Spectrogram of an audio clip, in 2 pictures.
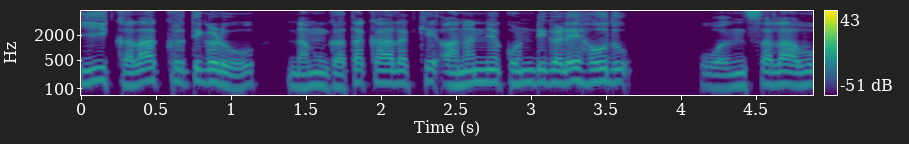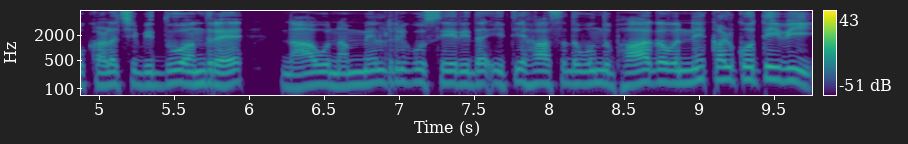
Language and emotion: Kannada, fearful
